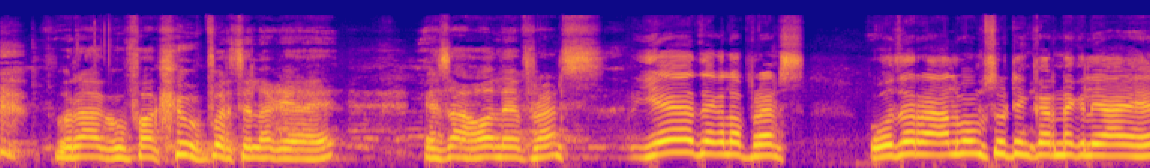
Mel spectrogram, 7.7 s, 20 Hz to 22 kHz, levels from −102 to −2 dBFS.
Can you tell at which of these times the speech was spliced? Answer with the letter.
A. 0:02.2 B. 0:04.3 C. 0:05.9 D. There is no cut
B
